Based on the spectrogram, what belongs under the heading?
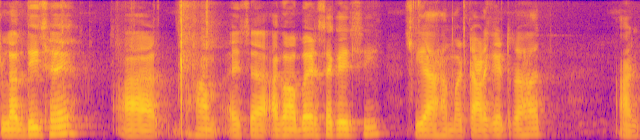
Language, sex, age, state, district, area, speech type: Maithili, male, 30-45, Bihar, Saharsa, urban, spontaneous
